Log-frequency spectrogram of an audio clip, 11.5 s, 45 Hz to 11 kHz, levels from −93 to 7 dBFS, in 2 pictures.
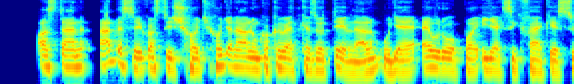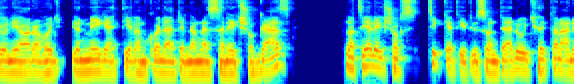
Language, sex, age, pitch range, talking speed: Hungarian, male, 30-49, 100-125 Hz, 190 wpm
